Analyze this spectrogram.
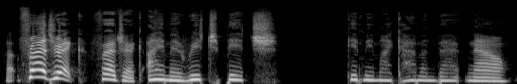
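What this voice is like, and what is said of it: Pretentious rich lady voice. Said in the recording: “I sound more like some pretentious rich lady who can't cut her camembert.”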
